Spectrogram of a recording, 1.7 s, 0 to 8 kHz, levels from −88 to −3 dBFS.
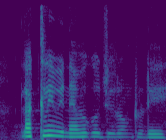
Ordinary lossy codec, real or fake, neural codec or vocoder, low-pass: none; real; none; none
